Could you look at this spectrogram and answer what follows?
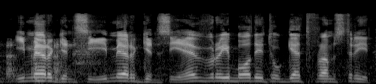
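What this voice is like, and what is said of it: Thick exaggerated cartoony Russian accent. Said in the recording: “the really like kind of thick, cartoony, like fucking, like. Like, exaggerated, the Russians are coming type accent.”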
